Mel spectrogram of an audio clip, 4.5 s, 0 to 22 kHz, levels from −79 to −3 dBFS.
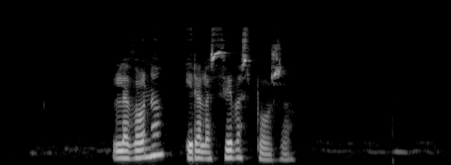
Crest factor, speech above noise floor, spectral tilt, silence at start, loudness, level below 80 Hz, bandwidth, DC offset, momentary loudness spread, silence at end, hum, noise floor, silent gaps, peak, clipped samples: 22 dB; 43 dB; -4 dB/octave; 1.15 s; -28 LUFS; -82 dBFS; 11.5 kHz; under 0.1%; 9 LU; 1.6 s; none; -71 dBFS; none; -10 dBFS; under 0.1%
